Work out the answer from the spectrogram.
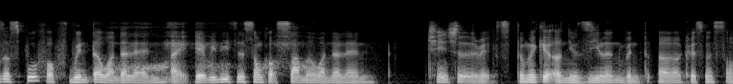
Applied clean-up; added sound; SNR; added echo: neural mask model RNNoise.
